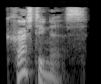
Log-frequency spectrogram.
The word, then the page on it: crustiness: British English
